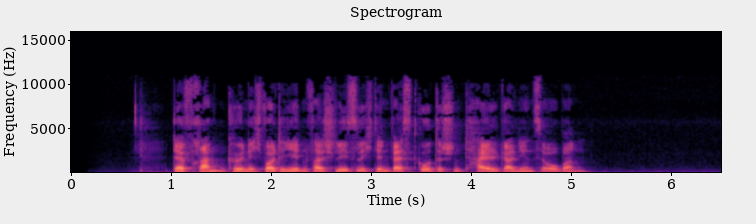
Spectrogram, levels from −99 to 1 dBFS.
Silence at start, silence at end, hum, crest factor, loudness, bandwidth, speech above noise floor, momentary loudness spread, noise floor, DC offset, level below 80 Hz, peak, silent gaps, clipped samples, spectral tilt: 0.7 s; 1.35 s; none; 20 dB; -33 LUFS; 11.5 kHz; 35 dB; 9 LU; -67 dBFS; under 0.1%; -70 dBFS; -14 dBFS; none; under 0.1%; -5 dB/octave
